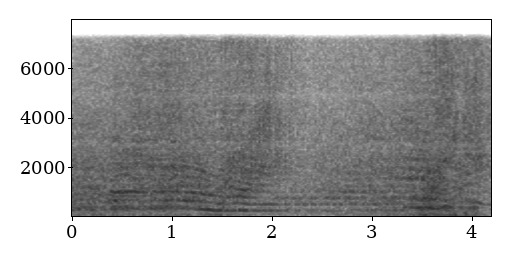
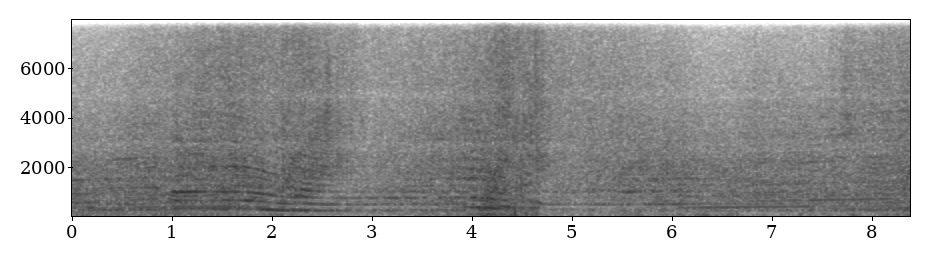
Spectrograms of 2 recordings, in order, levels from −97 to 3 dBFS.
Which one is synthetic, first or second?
first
